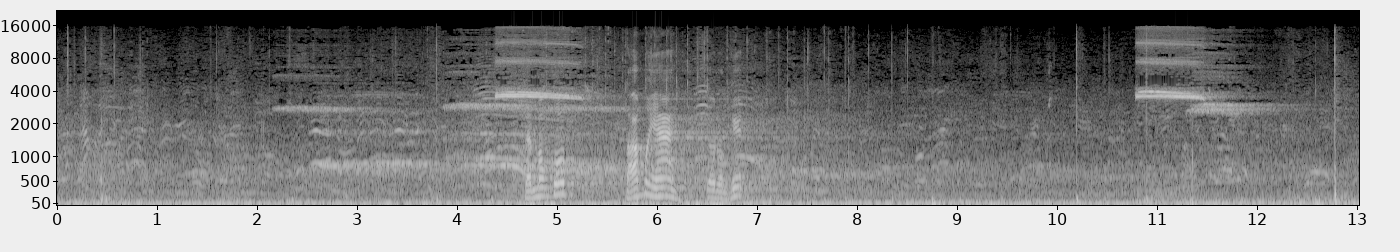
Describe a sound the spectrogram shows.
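Players' hands strike a volleyball with sharp smacks in a large echoing hall.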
